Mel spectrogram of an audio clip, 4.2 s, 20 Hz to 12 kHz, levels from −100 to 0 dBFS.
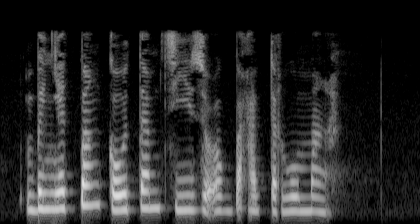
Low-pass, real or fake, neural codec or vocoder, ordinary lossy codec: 7.2 kHz; real; none; MP3, 64 kbps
